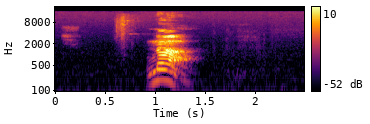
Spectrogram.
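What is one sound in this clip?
A young man shouts a drawn-out word loudly.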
